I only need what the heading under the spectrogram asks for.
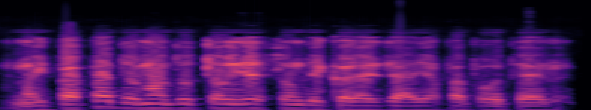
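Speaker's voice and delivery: radio call through a headset; clipped pilot radio voice; pilot cockpit headset. Real, not acted.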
